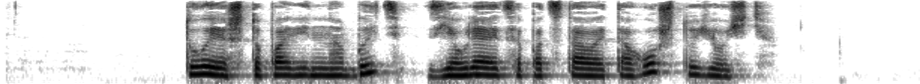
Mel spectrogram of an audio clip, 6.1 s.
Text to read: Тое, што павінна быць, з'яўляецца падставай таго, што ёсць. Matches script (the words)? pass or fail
pass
